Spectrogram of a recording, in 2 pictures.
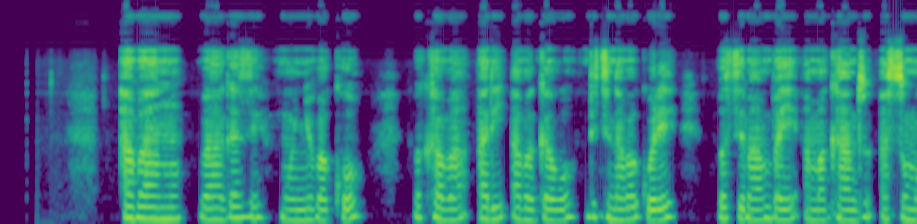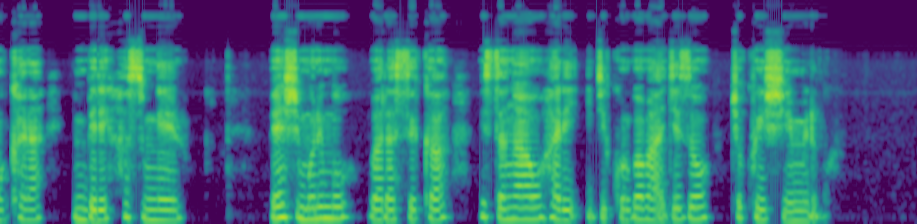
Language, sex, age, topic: Kinyarwanda, female, 18-24, government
